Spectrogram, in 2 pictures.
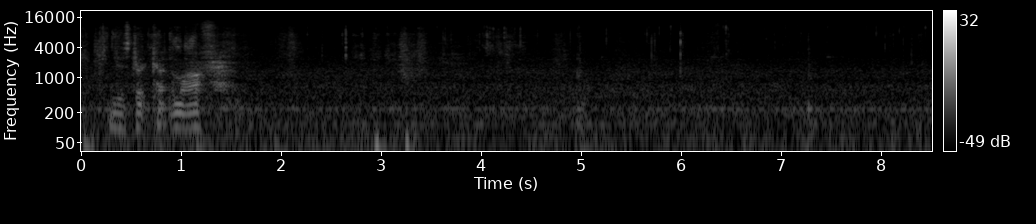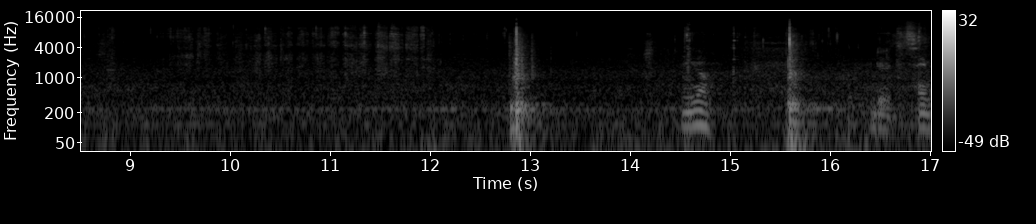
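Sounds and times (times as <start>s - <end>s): low background hum: 0.0s - 17.0s
knife slicing fish: 8.7s - 12.1s.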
